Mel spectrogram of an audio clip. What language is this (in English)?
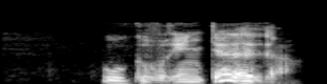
Kabyle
